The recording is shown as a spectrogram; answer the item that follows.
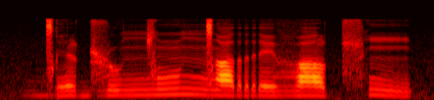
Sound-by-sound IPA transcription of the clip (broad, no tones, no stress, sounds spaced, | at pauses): ɡ͡ǀ e ɖ͡ʐ u ŋ͡ǀ ũ ŋ͡ǀ a r e v a ʈ͡ʂʰ ĩ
